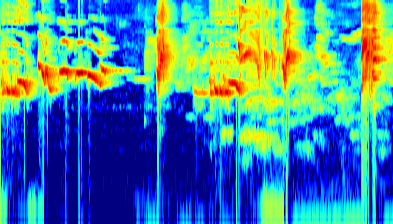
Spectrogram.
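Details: Lure song of an Oriental magpie-robin meant to provoke other birds into singing: fluting whistled phrases that rise and fall, broken by rough rasping notes and brief pauses.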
